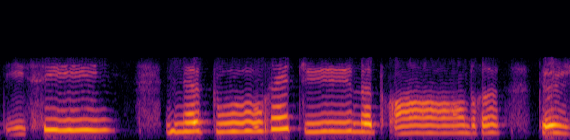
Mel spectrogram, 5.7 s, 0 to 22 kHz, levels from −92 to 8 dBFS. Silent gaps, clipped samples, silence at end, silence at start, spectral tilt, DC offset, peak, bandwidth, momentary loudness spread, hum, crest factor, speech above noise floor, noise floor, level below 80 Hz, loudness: none; under 0.1%; 0 s; 0.05 s; -5 dB/octave; under 0.1%; -2 dBFS; 3.8 kHz; 9 LU; none; 16 dB; 33 dB; -51 dBFS; -66 dBFS; -19 LUFS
